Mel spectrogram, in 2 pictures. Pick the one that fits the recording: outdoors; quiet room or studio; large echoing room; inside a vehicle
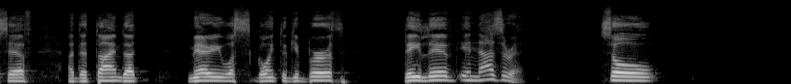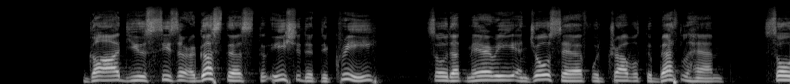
large echoing room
